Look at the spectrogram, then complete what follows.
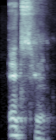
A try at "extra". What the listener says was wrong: Menos, más débil la última. No es extra. Suavecito. De hecho, algunas palabras hasta la puedo como que omitir. Es mejor omitirla, digamos, que marcarla o reemplazarla por un sonido que es suave.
